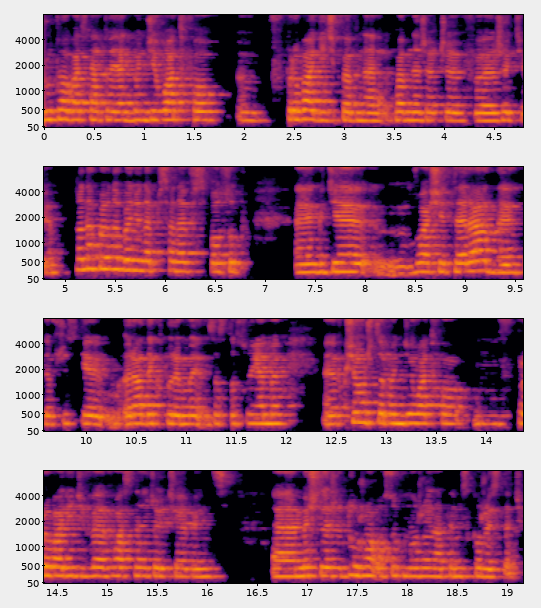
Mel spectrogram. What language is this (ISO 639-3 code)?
pol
